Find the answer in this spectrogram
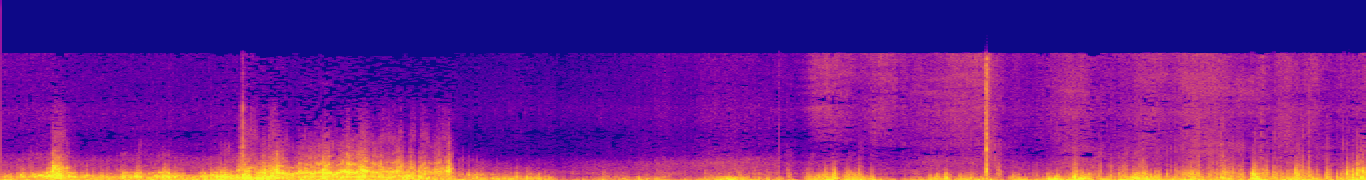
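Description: Strong wind buffeting the microphone, heaviest for the first three seconds, then coming in gusts. A single sharp click sounds about six seconds in.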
